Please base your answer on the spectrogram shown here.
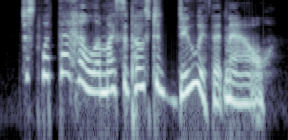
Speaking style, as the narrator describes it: she snapped at the cat

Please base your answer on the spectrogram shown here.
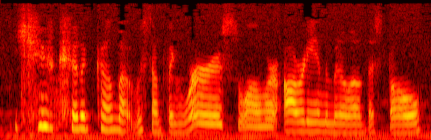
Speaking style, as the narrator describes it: Cindy nervously laughed while saying

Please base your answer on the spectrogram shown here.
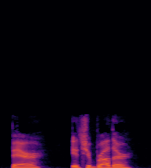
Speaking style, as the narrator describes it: called out

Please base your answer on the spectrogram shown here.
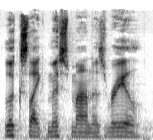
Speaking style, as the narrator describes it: Oren said as he patted Connor's back and chuckled nervously

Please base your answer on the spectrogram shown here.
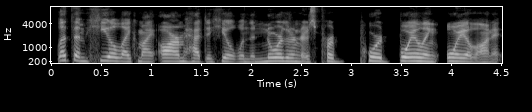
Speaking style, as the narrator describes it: snapped Dawei

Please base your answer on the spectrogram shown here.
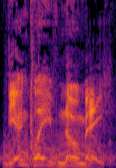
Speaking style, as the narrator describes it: growled despondently

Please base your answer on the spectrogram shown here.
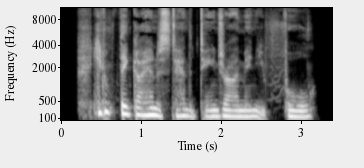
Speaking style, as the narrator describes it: Mock hissed

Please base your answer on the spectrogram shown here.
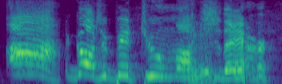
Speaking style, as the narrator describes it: When Hector pulls out one of his quills, he screams

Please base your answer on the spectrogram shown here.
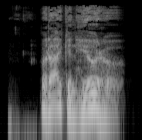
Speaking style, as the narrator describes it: rasped the man

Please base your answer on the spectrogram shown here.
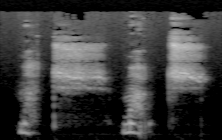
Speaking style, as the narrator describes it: she whispered

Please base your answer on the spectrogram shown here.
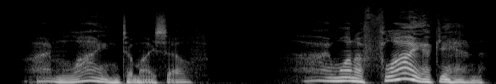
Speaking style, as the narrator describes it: he felt the hot tears stinging his eyelids and whispered blindly

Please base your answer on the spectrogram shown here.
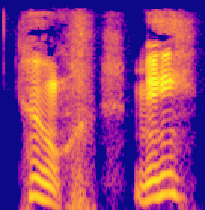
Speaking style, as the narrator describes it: The engineer grinned nervously

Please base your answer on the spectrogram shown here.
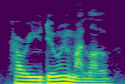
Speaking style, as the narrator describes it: asked her

